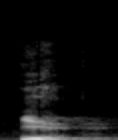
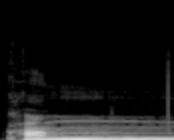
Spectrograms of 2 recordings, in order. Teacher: 1단계에서 단계별로 얘기한다면은 각론으로 바뀌고 2단계에서 강론으로 바뀌었습니다. 자, 리을에 해당하는 소리가 니은으로 바뀌고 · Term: 비음화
